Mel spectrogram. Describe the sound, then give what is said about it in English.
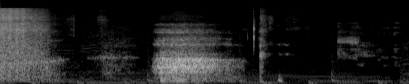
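Heavy breathing into a microphone: a few loud, rough breaths, with the longest and strongest in the middle, then fainter puffs and small clicks toward the end. “Can you breathe more into that microphone?”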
